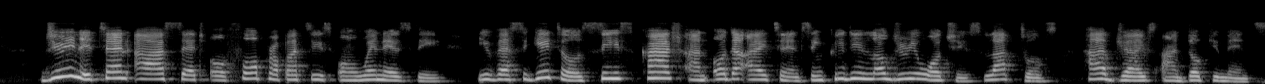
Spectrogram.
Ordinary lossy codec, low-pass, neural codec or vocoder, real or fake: none; 7.2 kHz; codec, 16 kHz, 1.1 kbps, Voila-Tokenizer; fake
